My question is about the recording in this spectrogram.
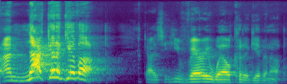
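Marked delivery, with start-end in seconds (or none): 0.0-1.6 determined vow. Retold or imitated. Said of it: "He said".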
